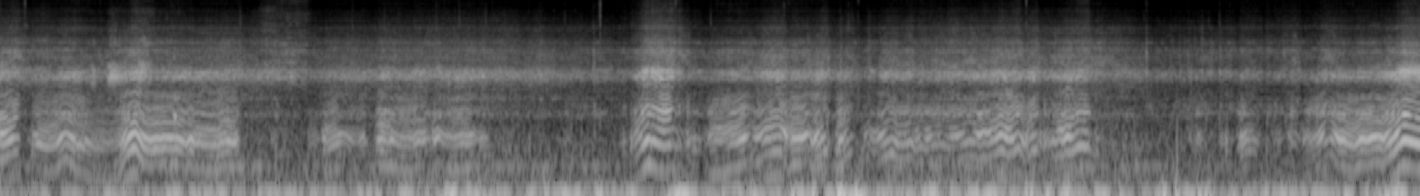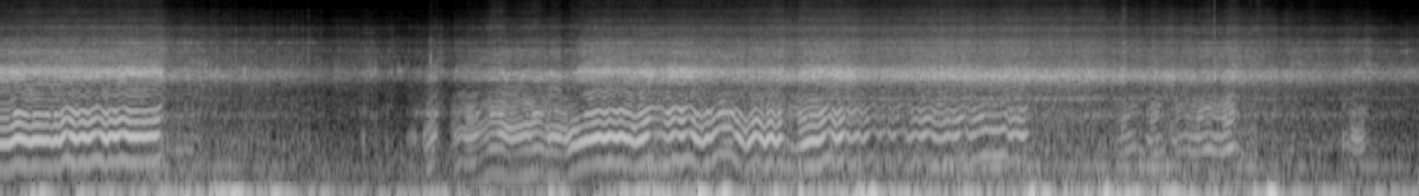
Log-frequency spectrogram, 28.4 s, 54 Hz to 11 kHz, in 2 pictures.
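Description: Husaberg TE 300 two-stroke enduro motorcycle engine revving up and down again and again under changing throttle, heard from the rider's helmet camera over a steady low rumble.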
